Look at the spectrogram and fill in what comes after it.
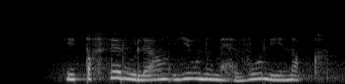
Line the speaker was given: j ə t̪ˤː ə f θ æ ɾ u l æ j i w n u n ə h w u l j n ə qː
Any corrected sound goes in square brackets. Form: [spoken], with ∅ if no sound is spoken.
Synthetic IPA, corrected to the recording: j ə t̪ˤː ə f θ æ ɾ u l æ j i w n u [m] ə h [v] u l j n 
